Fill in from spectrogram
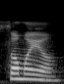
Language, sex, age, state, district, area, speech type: Nepali, female, 45-60, West Bengal, Darjeeling, rural, read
